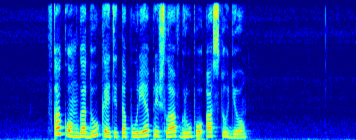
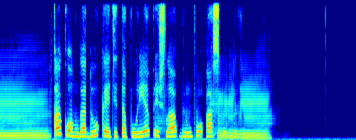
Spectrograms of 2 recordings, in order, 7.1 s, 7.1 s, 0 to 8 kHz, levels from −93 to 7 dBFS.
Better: first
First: none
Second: noise reduction (neural diffusion model UNIVERSE++)

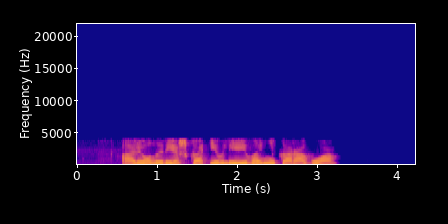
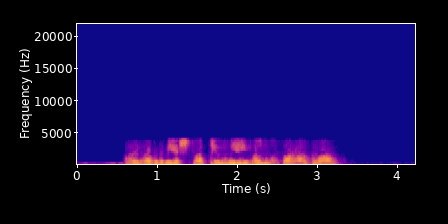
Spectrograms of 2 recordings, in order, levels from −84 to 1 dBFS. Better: first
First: none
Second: noise reduction (neural mask model DeepFilterNet 3)

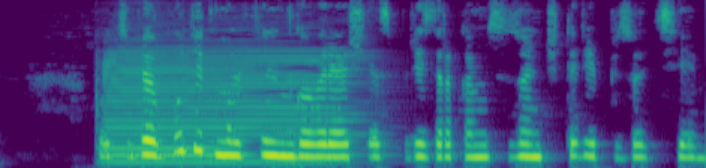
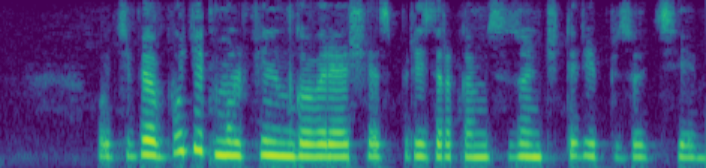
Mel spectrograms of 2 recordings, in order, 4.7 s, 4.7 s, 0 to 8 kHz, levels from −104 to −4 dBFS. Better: second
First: noise reduction (classical method log-MMSE)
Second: none

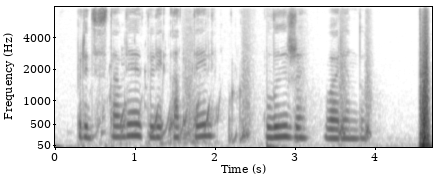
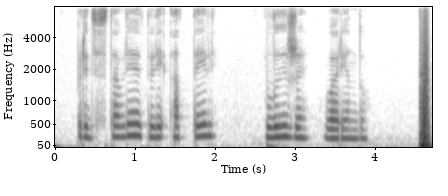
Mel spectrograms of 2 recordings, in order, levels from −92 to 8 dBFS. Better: second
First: background sound (Water / Liquid + Whoosh, swoosh, swish); 17 dB below the speech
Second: none

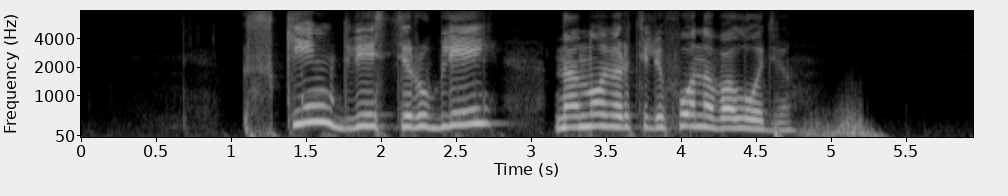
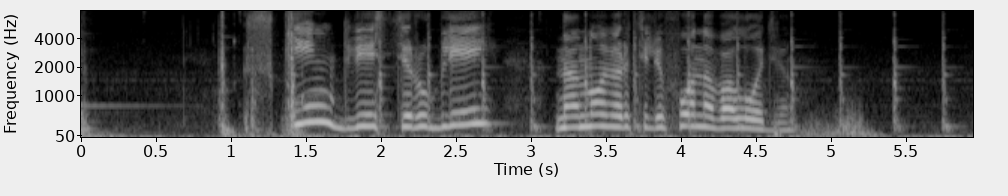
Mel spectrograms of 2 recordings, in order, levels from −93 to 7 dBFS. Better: first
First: none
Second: background sound (Motor vehicle (road)); 12 dB below the speech

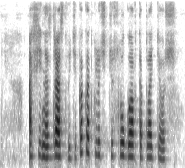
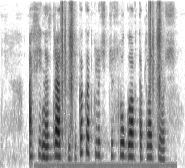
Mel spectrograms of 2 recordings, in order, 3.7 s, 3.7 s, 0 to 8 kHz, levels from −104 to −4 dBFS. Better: first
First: none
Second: background sound (Camera); 13 dB below the speech

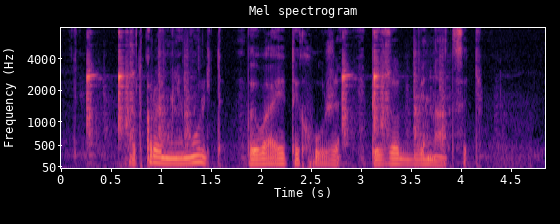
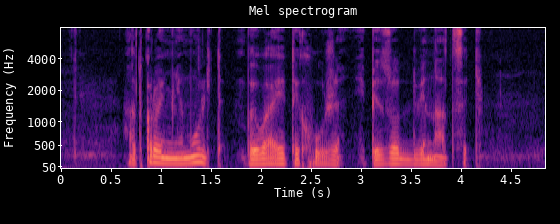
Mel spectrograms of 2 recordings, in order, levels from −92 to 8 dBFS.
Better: second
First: background sound (Dishes, pots, and pans / Chink, clink); 6 dB below the speech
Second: none

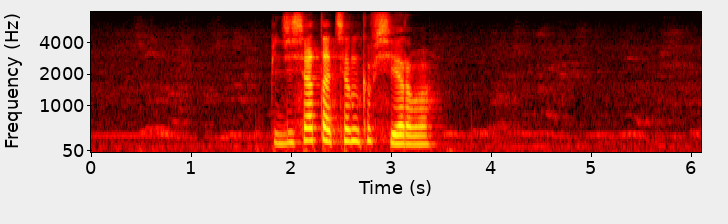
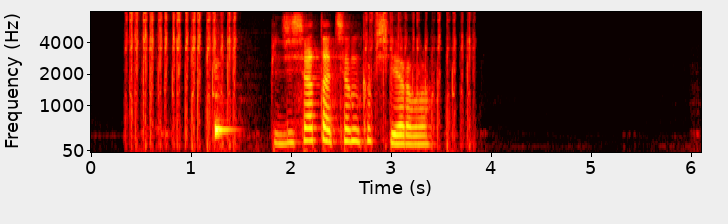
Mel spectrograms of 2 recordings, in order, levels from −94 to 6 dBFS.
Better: first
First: none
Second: noise reduction (neural mask model RNNoise)

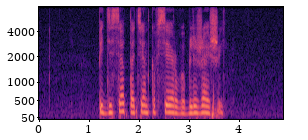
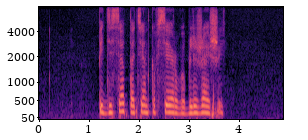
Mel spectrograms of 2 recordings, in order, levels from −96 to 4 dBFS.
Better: first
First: none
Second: noise reduction (neural mask model Resemble Enhance denoiser)

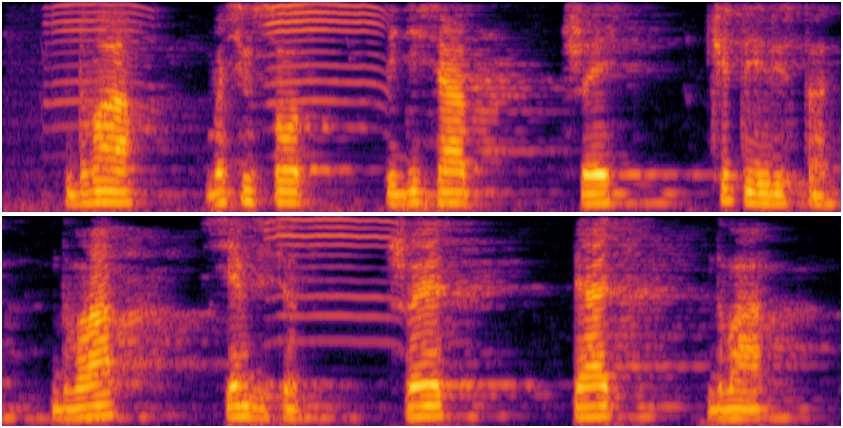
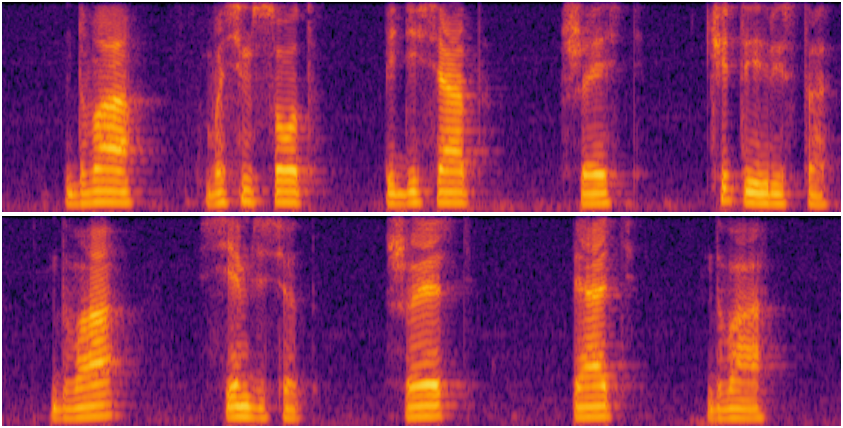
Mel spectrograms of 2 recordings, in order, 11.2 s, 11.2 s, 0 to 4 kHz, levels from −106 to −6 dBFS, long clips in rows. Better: second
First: noise reduction (classical method WPE with log-MMSE)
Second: none

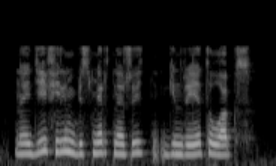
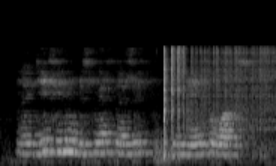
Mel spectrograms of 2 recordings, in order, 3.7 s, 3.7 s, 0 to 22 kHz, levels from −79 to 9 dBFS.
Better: first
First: none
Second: background sound (Coin (dropping)); 1 dB below the speech // room echo; dies away in 0.7 s

